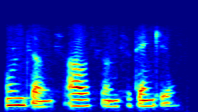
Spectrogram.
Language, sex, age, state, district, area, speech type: Nepali, female, 30-45, West Bengal, Darjeeling, rural, conversation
